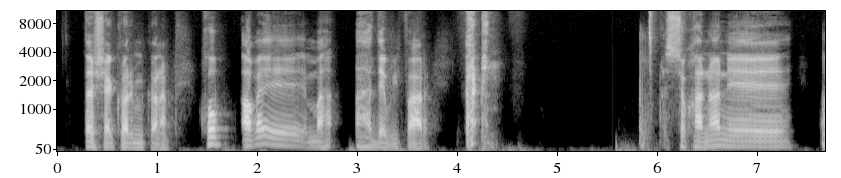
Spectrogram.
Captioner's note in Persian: گلویش را صاف می‌کند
